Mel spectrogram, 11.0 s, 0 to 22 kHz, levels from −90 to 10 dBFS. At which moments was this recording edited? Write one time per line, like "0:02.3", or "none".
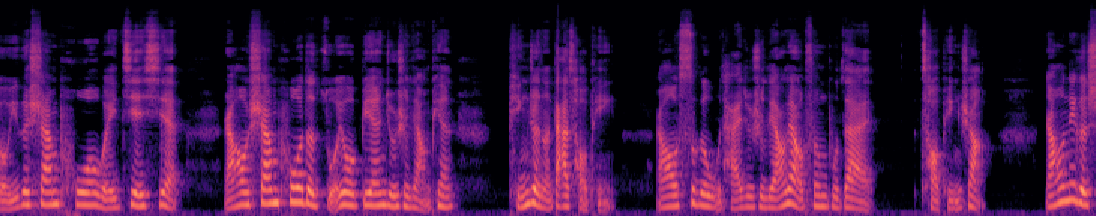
none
